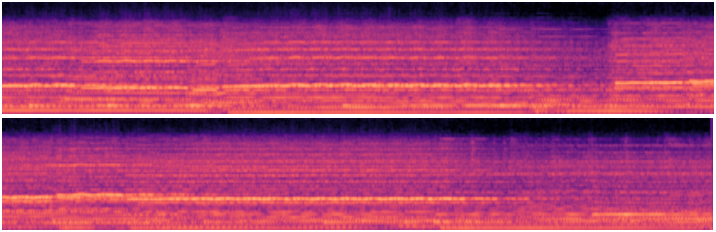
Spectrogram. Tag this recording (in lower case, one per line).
music
wedding music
